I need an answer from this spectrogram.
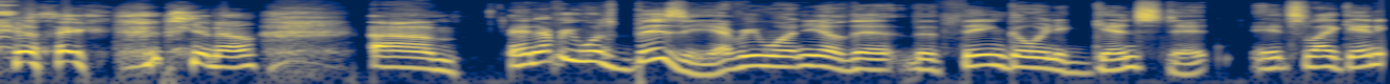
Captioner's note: laughter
